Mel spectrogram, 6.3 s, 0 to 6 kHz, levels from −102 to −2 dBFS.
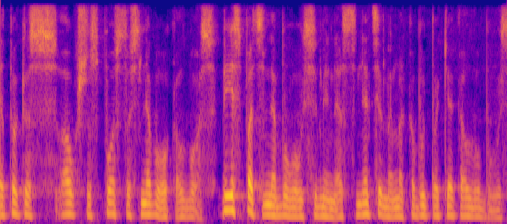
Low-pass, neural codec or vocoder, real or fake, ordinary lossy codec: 5.4 kHz; codec, 16 kHz, 4 kbps, FunCodec, trained on LibriTTS, 50 frames a second; fake; AAC, 48 kbps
